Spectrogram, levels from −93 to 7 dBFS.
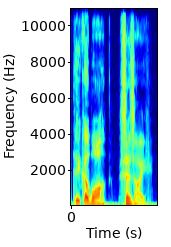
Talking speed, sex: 230 wpm, male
